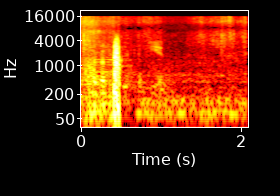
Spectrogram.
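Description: Phone jostled by a calf pushing its head against it: one loud knock on the microphone about half a second in, then low rumbling handling noise.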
